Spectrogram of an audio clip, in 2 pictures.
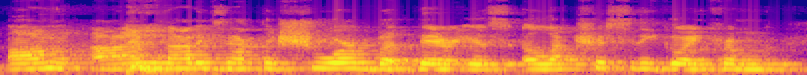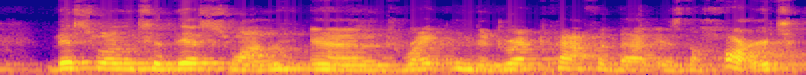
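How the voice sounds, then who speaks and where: A woman instructor giving an informal hands-on first aid demonstration, explaining step by step and halting as she thinks. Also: on the high side, steady tone, darkish tone. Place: large reverberant room. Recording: echoey hall, faint background noise.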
